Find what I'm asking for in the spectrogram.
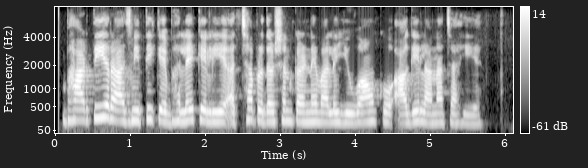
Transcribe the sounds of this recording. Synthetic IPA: bʱaːɾt̪iːjəɾaːd͡ʒniːt̪ikebʱɐlekelieʔɐtːʃʰapɾɐd̪əɾʃənkɐɾneʋaːlejuʋaːõkoʔaːɡelaːnat͡ʃaːɦieː

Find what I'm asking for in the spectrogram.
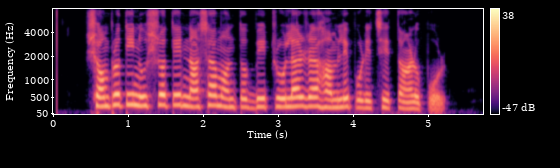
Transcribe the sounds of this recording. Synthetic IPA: ʃɔmpɾot̪inuʃɾot̪eɾnaʃamɔnt̪obːeʈɾolaɾːaɦamlepoɽet͡ɕʰet̪ãɾopo̰ɾ

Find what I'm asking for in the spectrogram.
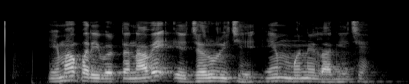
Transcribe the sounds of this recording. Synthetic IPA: emãpəɾiʋəɾt̪ənaʋeʔed͡ʒəɾuɾit͡ʃʰeːmːənelaɡet͡ʃʰe

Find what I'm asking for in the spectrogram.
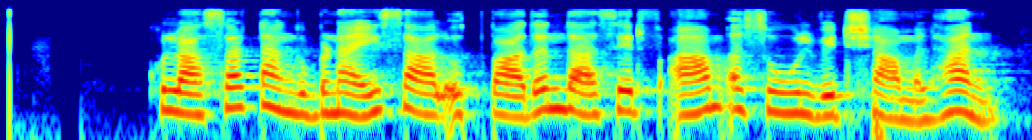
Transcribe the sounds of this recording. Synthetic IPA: kʰʊlaːsaːʈəŋɡbəɽ̃aːiːsaːlʊt̪̚paːd̪ənd̪aːsɪɾfʰaːmʔəsuːlʋɪt͡ʃʃaːmɪlɦən

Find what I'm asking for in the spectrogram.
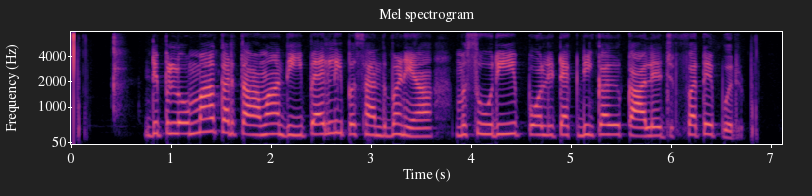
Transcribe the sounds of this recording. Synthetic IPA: ɖɪploːmaːkəɾt̪aːʋãːd̪iːpɛːliːpəsənd̪bəɳ̃ejãːməsuːɾiːpɔːlɪʈɛːkniːkəlkaːleːd͡ʒpʰət̪eːpʊɾ

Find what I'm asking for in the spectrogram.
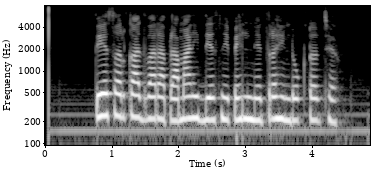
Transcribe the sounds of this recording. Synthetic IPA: t̪esəɾkaɾd̪ʋaɾapɾamaɽ̃id̪esnipəɦɛlinet̪ɾəɦinɖɔkʈəɾt͡ʃʰe

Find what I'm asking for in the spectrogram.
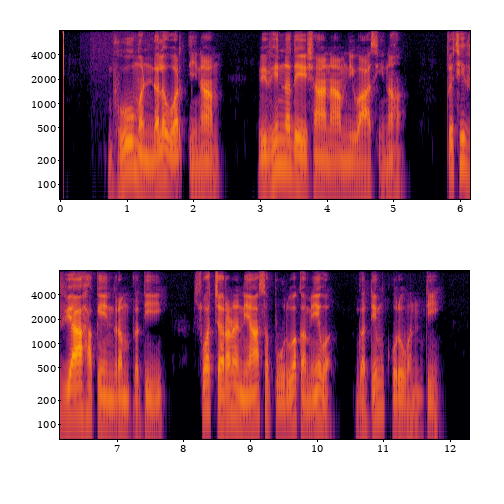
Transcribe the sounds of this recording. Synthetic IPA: bʱuːmɐɳɖɐlɐʋɐɾt̪inaːm | ʋibʱinːɐd̪eːʃaːnaːmniʋaːsinɐɦɐ̰̆ | pɾɪt̪ʰiʋjaːɦɐkeːnd̪ɾɐmpɾɐt̪i | swɐt͡ʃɐɾɐɳɐnjaːsɐpuːɾʋɐkɐmeːʋɐ̰ | ɡɐt̪imkuɾɐʋɐnt̪i

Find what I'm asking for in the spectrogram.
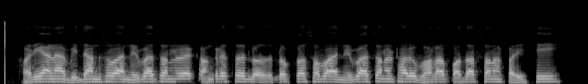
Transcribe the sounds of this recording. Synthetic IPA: hɔɾijaɽ̃abid̪ʱanɔsɔbʱaniɾbat͡ʃɔnɔɾekɔŋɡɾesɔlokɔsɔbʱaniɾbat͡ʃɔnɔʈʰaɾubʱɔlɔpɾɔd̪ɔɾsɔnɔkɔɾit͡ʃʰi

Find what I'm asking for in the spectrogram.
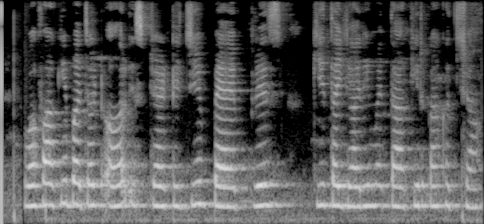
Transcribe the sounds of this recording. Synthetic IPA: ʋɐfaːkibɐd͡ʒəʈɔːɾɪsʈɾɛːʈeːd͡ʒipɛːpɾes | kit̪ɐjːaːɾimẽt̪aːxiɾkakɐt̪ʃaː

